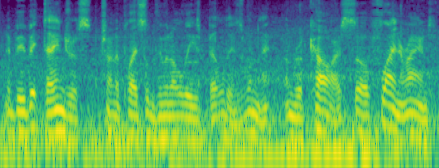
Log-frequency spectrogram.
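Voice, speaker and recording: The pace is fairly quick, the sound is dry with no echo, and there is noticeable background noise. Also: man. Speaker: walking tour vlogger. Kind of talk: casual vlog chat. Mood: wry, joking. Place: street. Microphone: phone near.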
